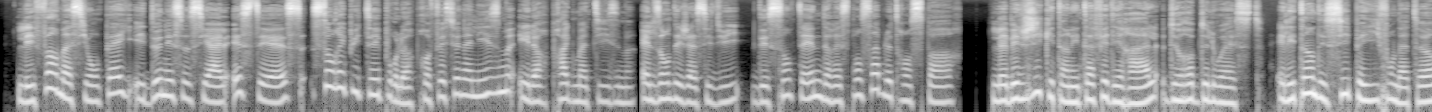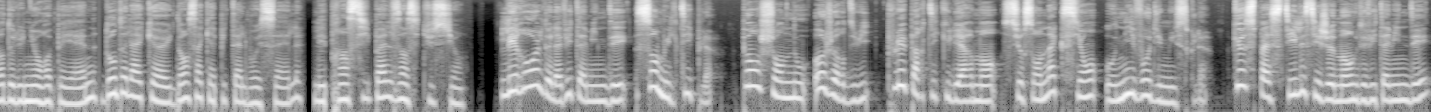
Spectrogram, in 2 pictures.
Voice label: Female French Corporate Compilation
